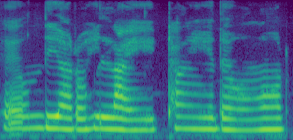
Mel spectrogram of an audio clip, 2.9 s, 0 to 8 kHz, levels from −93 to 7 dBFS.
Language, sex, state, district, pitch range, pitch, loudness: Chakma, female, Tripura, Unakoti, 230-250 Hz, 240 Hz, -15 LUFS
